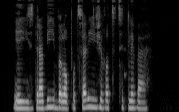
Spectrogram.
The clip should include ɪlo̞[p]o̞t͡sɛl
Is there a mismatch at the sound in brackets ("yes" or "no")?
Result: no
